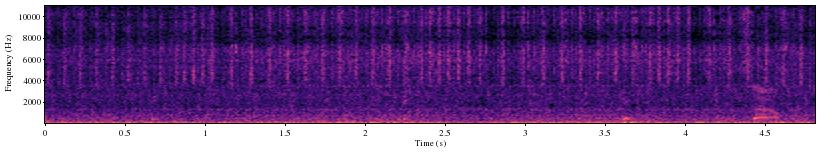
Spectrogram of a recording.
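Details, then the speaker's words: Ford NAA Jubilee tractor, restarted after sitting years, new clutch, distributor retimed and points reset: low, uneven stumbling idle; thermal gun shows two cold cylinders misfiring. Two-cylinder misfire at idle. "two cylinders right there are misfire these things can make life so much easier"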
